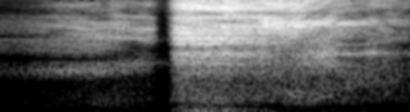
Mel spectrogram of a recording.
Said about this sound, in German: Gott, war das ein langes Schnaufen.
